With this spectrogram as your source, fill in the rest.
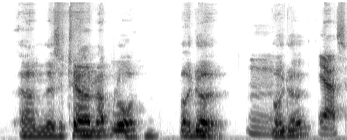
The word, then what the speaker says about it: Bodø: That's there's a town up north, Bodø. Bodø? Yes, it's in the name of Bodø. Bodø. Yes, and we pronounce it as Ø.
